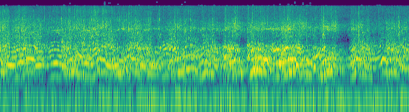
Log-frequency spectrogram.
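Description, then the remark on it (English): A pack of dogs, being turned loose to chase a fleeing man, barks and yips excitedly without pause, loud, their overlapping cries layered over a steady low rumble in the background. “Let the dogs go!”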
